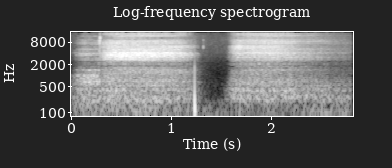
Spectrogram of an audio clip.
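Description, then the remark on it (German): A woman standing on a terrace draws a long, deep breath of fresh air in with a broad airy hiss, a brief pause, then a second steady inhalation, fairly loud with no talking. “Sie atmet die frische Luft ein.”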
